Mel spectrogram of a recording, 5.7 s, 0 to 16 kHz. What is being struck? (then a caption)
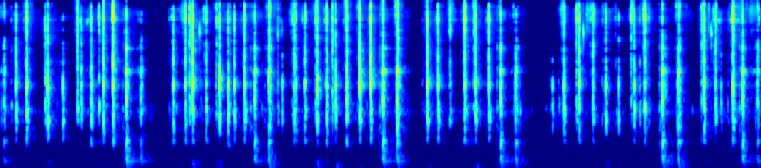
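Plastic mechanical keyboard keys. Gloved fingertips type continuously on a Keychron V1 plastic mechanical keyboard with Tangerine switches and green/cream Matcha PBT keycaps. The result is a quick stream of short, bright clacks with almost no low end and no ring. The typing breaks off briefly at about 1.2 and 4 seconds.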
